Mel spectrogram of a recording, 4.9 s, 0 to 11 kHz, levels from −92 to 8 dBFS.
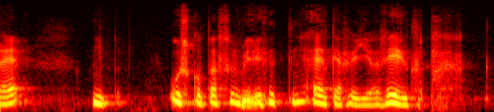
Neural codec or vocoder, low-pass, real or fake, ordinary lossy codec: codec, 24 kHz, 0.9 kbps, WavTokenizer, medium speech release version 1; 9.9 kHz; fake; none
